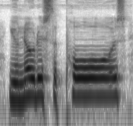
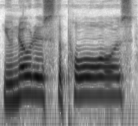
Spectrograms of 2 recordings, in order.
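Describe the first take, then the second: No difference in how they are said.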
